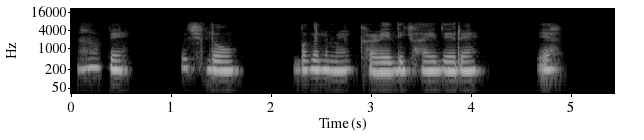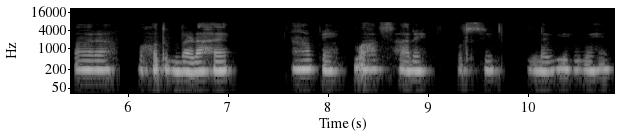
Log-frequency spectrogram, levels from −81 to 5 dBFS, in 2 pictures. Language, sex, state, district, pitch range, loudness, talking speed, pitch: Hindi, female, Uttar Pradesh, Etah, 190-210 Hz, -34 LUFS, 130 wpm, 195 Hz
